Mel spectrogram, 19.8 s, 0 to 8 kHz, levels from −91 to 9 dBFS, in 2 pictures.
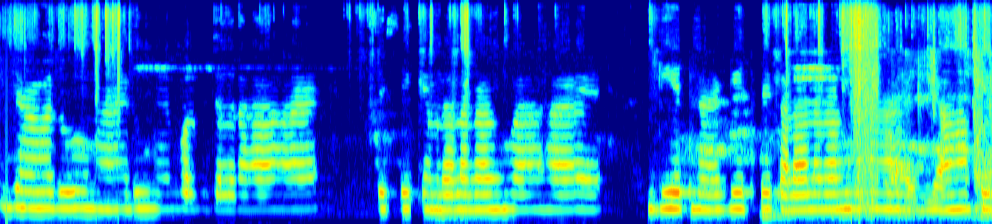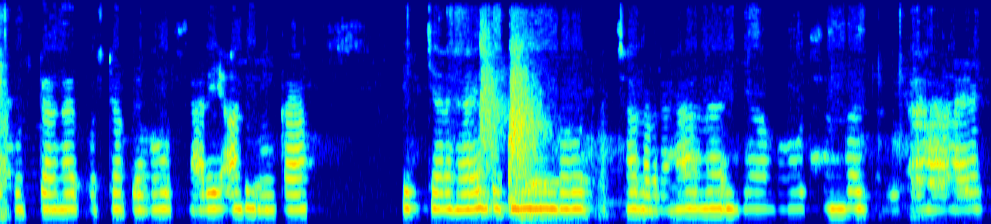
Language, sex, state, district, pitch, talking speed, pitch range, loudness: Hindi, female, Bihar, Purnia, 215 Hz, 140 wpm, 205-220 Hz, -25 LUFS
